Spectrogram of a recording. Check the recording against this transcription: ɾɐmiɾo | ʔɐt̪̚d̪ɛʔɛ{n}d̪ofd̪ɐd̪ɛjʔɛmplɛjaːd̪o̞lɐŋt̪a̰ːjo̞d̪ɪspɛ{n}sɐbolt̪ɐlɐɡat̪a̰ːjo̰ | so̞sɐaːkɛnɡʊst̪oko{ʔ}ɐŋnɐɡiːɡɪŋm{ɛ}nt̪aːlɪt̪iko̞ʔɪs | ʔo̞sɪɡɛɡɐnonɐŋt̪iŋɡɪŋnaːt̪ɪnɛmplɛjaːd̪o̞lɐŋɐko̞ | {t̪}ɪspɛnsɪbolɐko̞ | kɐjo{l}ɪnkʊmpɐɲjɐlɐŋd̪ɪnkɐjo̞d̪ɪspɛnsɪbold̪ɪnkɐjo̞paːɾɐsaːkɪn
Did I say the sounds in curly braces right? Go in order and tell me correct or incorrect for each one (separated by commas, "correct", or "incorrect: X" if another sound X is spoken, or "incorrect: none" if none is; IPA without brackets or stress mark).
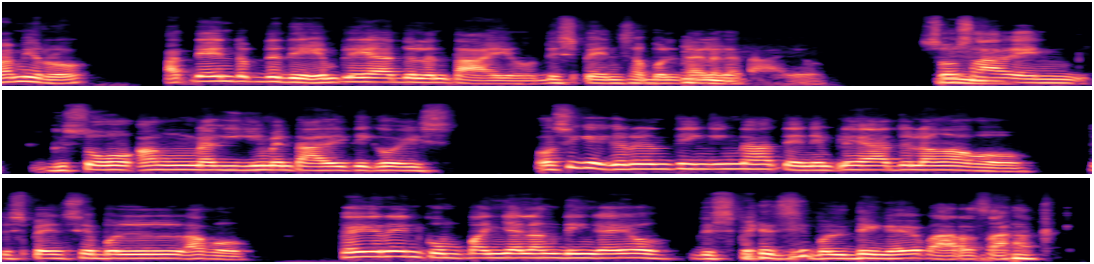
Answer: correct, correct, correct, correct, incorrect: d̪, incorrect: ɾ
